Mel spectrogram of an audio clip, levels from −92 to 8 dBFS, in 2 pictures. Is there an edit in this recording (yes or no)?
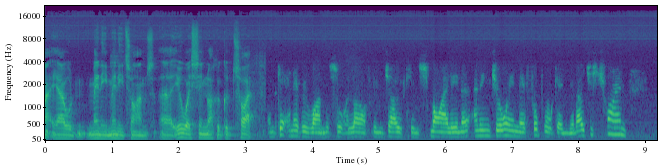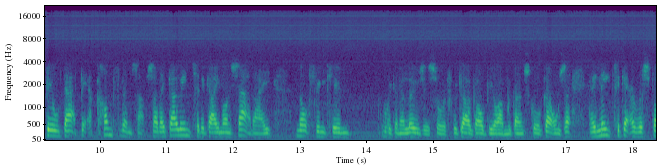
yes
